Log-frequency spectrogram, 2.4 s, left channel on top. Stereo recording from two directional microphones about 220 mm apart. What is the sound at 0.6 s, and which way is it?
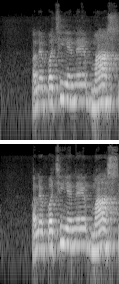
Speech, 30° right (ahead or behind).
